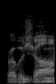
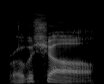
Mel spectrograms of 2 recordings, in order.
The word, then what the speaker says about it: Robichaud: Robichaud. Massachusetts, yep. Robichaud. I got to Yes, write that sir. down. Robichaud. Robichaud. S-H-A-W phonetically? Mm-hmm.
